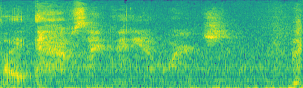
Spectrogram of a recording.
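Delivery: hushed, breathy whisper. Retold or imitated. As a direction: whisper it under your breath. Retold hungover morning thought.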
